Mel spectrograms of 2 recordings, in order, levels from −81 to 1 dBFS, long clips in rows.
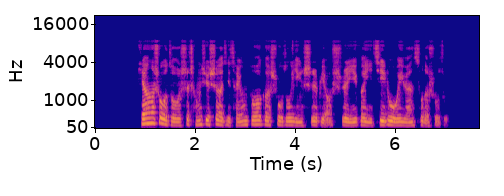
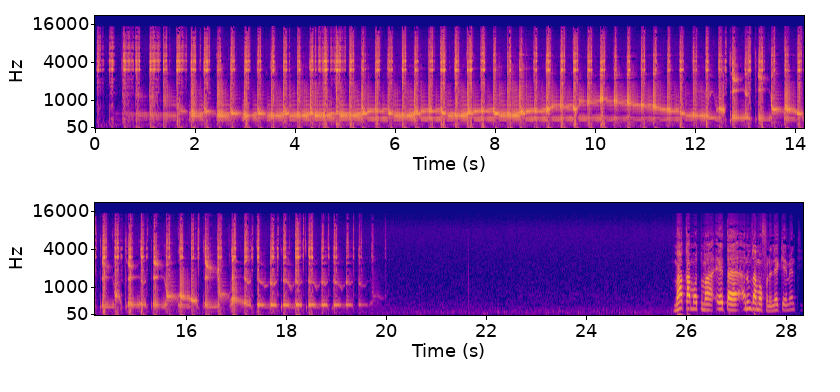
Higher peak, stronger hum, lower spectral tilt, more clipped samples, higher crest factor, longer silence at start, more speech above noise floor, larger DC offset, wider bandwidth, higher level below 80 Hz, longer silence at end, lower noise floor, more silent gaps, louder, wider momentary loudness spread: second, -6 dBFS vs 0 dBFS; neither; first, -5 dB/octave vs -0.5 dB/octave; neither; about the same, 20 dB vs 20 dB; first, 0.9 s vs 0.05 s; first, 63 dB vs 36 dB; neither; second, 9.4 kHz vs 15.5 kHz; second, -68 dBFS vs -52 dBFS; first, 0.7 s vs 0.2 s; first, -88 dBFS vs -54 dBFS; neither; second, -25 LUFS vs -17 LUFS; about the same, 8 LU vs 7 LU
